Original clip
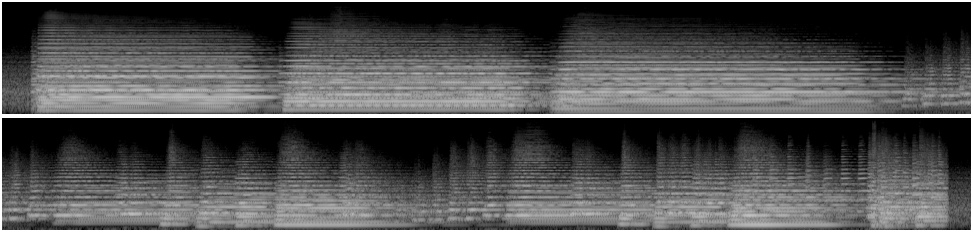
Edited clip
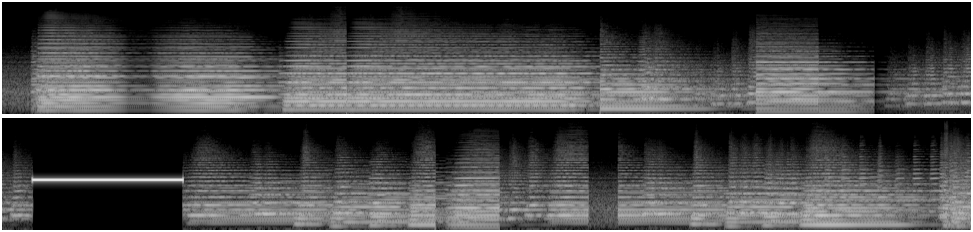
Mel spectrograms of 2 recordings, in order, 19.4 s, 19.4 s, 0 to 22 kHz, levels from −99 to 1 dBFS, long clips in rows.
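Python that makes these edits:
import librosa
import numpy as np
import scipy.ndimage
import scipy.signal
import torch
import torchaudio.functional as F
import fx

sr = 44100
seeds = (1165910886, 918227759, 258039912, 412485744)

y = fx.edit(x, sr, fx.fade_down_up(start_s=0.85, length_s=1.06, db=-23.0, fade_s=0.42),
    fx.repeat(start_s=2.84, length_s=0.61, count=2),
    fx.swap(start_s=5.38, length_s=0.64, other_s=12.69, other_length_s=1.56),
    fx.cut(start_s=6.64, length_s=1.7),
    fx.fade_in_span(start_s=8.9, length_s=0.72, curve='qsin'),
    fx.insert_tone(at_s=10.17, length_s=1.51, hz=2630.0, db=-6.5),
    fx.insert_room_tone(at_s=15.14, length_s=0.3), tone=tone)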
